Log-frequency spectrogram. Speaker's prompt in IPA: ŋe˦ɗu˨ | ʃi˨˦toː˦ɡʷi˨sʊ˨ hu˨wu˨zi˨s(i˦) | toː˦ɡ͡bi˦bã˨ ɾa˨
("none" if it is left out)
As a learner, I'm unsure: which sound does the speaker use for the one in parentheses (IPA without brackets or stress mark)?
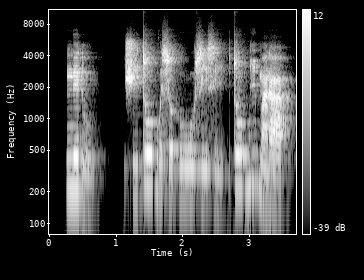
i˨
